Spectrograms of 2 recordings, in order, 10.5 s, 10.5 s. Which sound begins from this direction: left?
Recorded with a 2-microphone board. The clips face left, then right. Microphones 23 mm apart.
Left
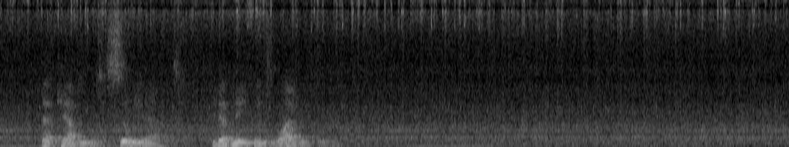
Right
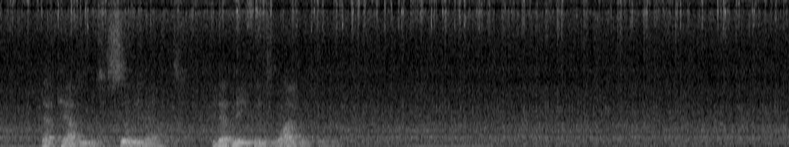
A man speaking, at 0.6 s.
